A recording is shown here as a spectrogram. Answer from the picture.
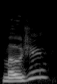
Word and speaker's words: Mosher: His name's Mosher. Is that correct pronunciation of your last name?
